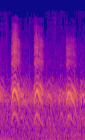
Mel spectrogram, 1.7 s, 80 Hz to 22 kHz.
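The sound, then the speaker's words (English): Three harsh, raspy crow caws ring out in a steady rhythm, each short and strident, against a faint outdoor background, in Auburn, a small city about 25 miles southwest of Syracuse where tens of thousands of crows gather each winter. “visited Auburn to report on a city inundated with crows, she found residents divided over whether the birds were a blessing or a curse.”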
